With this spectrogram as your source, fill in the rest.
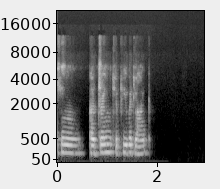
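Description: An older woman speaks briefly and calmly, close to a microphone.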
